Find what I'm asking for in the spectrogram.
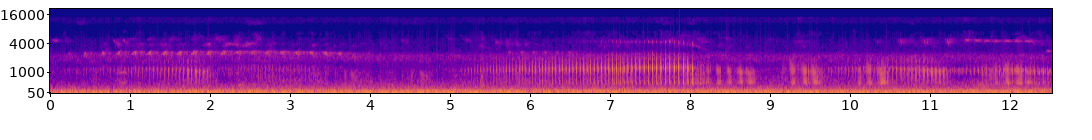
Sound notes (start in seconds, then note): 0.1 birds chirping; 1.6 leopard frogs calling; 8.5 leopard frogs calling louder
